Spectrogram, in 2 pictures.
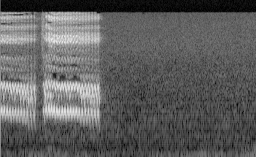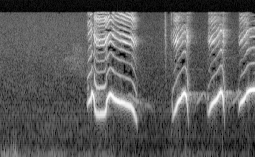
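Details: Wild black-throated laughingthrush singing in forest, used to spur caged birds into song: two harsh buzzy bursts, a pause, then loud clear whistles that dip and rise, repeated in quick short phrases.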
